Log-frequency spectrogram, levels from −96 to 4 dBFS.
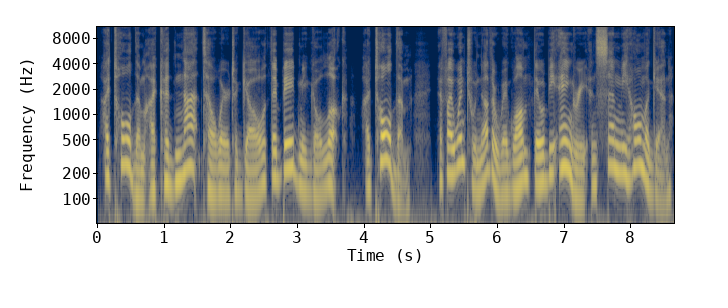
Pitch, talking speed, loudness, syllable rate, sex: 160 Hz, 230 wpm, -19 LUFS, 5.1 syllables/s, male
